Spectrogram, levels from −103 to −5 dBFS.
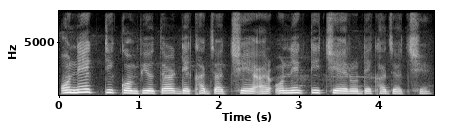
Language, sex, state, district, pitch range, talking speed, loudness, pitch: Bengali, female, Tripura, West Tripura, 195-225 Hz, 115 wpm, -14 LUFS, 205 Hz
